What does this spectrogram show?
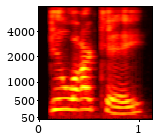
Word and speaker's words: Duarte: They got Chris Duarte. I think I pronounced that correctly.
